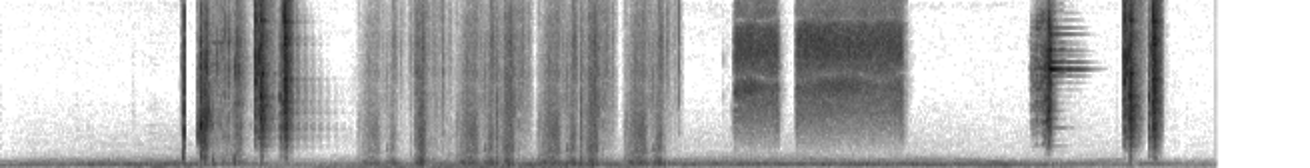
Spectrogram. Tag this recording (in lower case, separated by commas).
spray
